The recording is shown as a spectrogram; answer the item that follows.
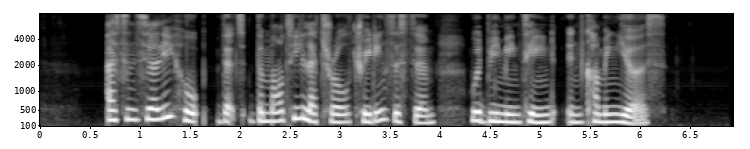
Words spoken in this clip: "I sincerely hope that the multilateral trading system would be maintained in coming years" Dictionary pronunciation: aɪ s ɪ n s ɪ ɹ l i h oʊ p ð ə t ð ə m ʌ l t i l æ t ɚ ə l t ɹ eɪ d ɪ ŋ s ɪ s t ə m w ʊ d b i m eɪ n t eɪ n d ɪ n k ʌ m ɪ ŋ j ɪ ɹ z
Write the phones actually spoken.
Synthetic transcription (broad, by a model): aɪ s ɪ n s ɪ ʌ l i h oʊ p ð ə t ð ə m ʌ l t i l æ t ɚ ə l t ɹ eɪ d ɪ ŋ s ɪ s t ə m w ʊ d b i m eɪ n t eɪ n d ɪ n k ʌ m ɪ ŋ j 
